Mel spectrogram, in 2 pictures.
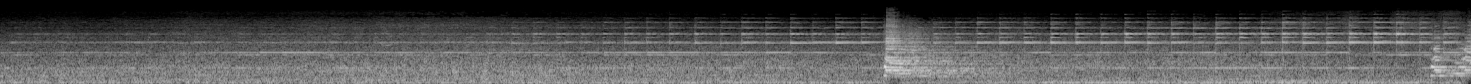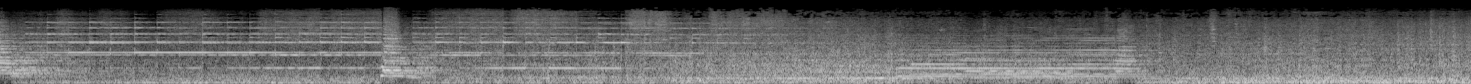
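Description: Diesel freight train of the Delaware-Lackawanna approaching around a curve and passing. Its horn sounds four long blasts about five seconds apart, starting about nine seconds in, over steady engine and wheel noise that grows louder as the locomotive and cars go by.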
